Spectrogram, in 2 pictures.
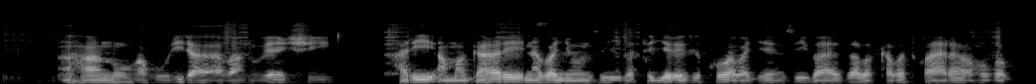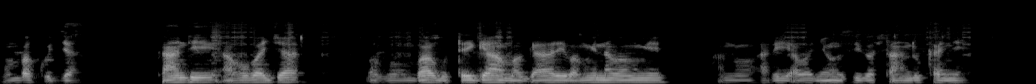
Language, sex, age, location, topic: Kinyarwanda, male, 18-24, Musanze, government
